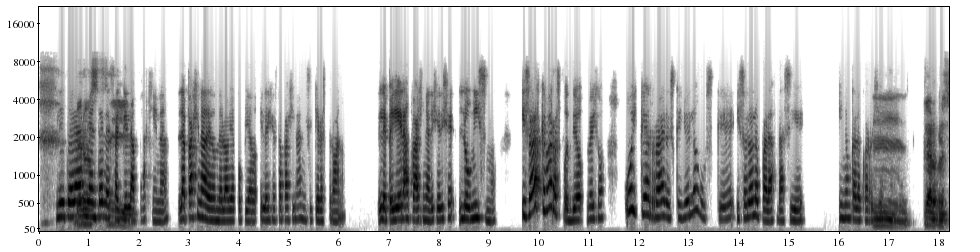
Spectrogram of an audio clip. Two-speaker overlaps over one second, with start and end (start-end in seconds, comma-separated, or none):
0.7-2.0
